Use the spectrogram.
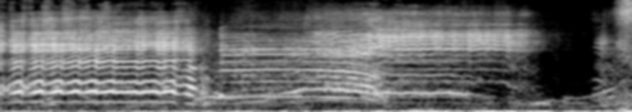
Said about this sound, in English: We are in a zoo and we are looking at the mountain goats. How are they called? Do they have a special name? Or Mountain goats will do. Mm-hmm. With big horns.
